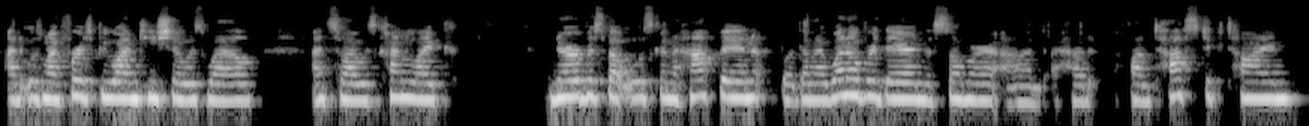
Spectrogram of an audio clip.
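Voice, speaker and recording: A woman's voice: fairly high pitch, level tone, fast. A teenage girl from Ireland, chatting casually on a livestream and using many fillers. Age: teens. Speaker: youth theatre participant.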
